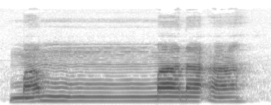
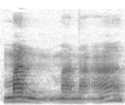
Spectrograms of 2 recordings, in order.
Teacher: Idgham itu tadi dimasukkan, artinya huruf pertama itu tidak dibaca tapi masuk kedua, kemudian didengungkan. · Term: idgham bi gunnah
